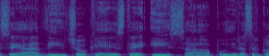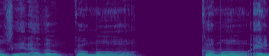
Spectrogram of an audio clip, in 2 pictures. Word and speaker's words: Isa: ¿Cómo se Isa, llama? así lo ¿Isa? pronuncian. ¿Se llama? Isa.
